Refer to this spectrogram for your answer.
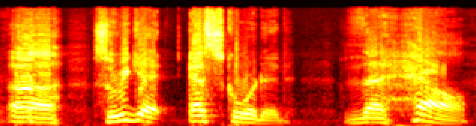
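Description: A man in his forties casually telling a funny story, animated and laughing as he acts out the scene. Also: fairly high pitch, slow pace, no room sound, clean studio sound.

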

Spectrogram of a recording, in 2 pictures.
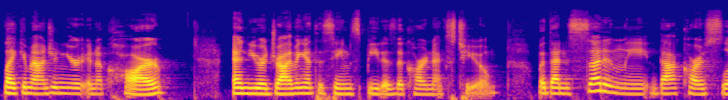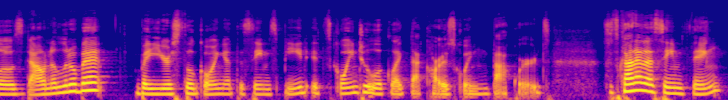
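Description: A woman's voice: lowish voice, moderate pace, gravelly. A woman podcast host explaining things in a casual, conversational and reassuring way, with frequent filler words like "like" and "kind of".

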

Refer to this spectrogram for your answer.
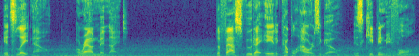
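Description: An actor with an American accent plays a reflective man narrating his road trip in a measured, literary audio-drama style. His natural, medium-pitched voice is very animated, and it plays over music. The storytelling itself is matter-of-fact.

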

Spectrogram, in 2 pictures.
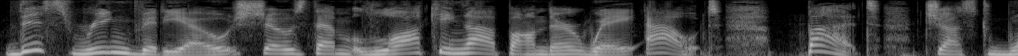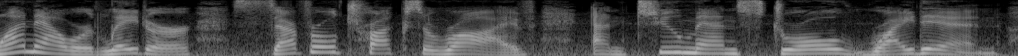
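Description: A woman narrates a scripted TV news report. Her voice sits at an average pitch as she lays out the story as a reporter. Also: animated, slow, a little hiss or hum.

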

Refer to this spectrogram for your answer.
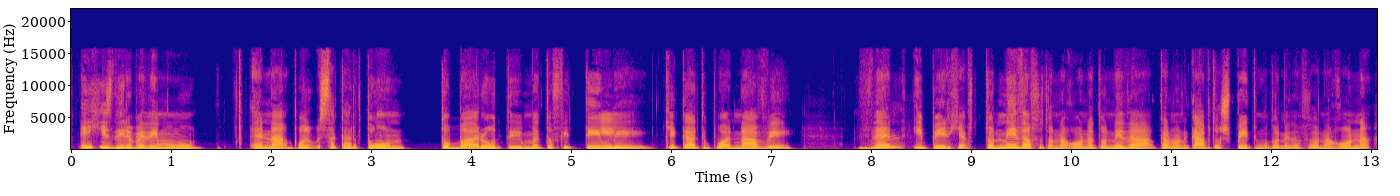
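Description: A woman hosting a podcast, telling stories in a chatty, sarcastic, animated way. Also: fairly high pitch, dry recording, clean studio sound. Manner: chatty, sarcastic, animated storytelling with quoted voices. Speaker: podcast host. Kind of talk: casual chat recap.

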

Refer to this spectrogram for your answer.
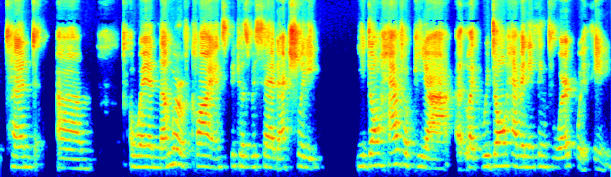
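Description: An immigrant to Australia who owns a PR agency, a woman whose first language isn't English, is a guest answering interview questions. She's casual and earnest, with lots of fillers and restarted sentences. Her mid-range voice echoes in a reverberant room.

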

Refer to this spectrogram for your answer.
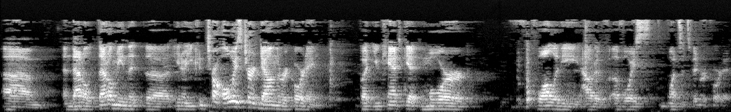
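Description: The recording comes from a panel room at a public library, with echo and a far-off microphone. A man who makes audio dramas speaks informally and plainly as a panelist, his low-side voice keeping a measured pace.

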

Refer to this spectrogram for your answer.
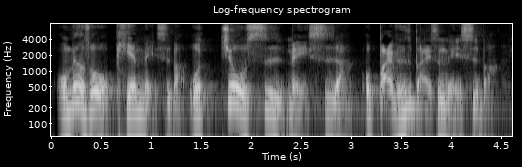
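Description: Animated man hosting a chatty podcast. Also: a little high, brisk, breathy edge. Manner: animated, mock-exasperated rants, jokey asides; mimics accents in bursts of English. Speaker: podcast host reading listener questions. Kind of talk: casual chat.

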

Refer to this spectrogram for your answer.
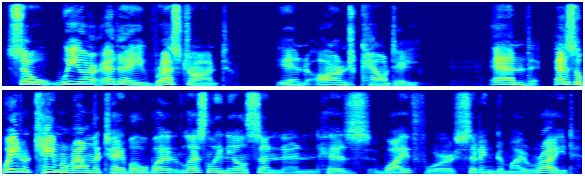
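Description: A middle-aged man hosting a podcast, telling a story in a measured way with frequent pauses and "uh" fillers. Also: a little high, pushed and bright, no room sound. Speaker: podcast host. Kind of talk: storytelling monologue.

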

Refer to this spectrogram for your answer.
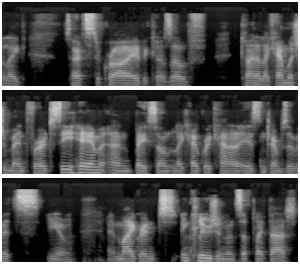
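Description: A man's voice: on the low side, fairly bright tone. A man hosting a podcast, upbeat and steering the chat with questions. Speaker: podcast host. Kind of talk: casual chat.

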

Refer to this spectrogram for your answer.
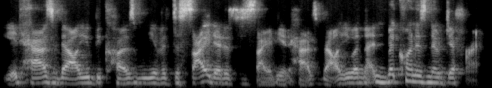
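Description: A woman co-hosting a podcast, thinking out loud in a reflective, conversational way. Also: low voice, fast talker. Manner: reflective, talks through ideas with fillers. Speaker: podcast co-host. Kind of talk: casual discussion.

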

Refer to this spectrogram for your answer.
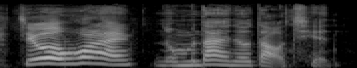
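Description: A woman's voice: high voice, a little fast, no room sound. A woman, co-hosting a podcast and telling a work story while acting out the customers. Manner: animated storyteller, acts out customers. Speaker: podcast co-host. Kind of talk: casual chat.

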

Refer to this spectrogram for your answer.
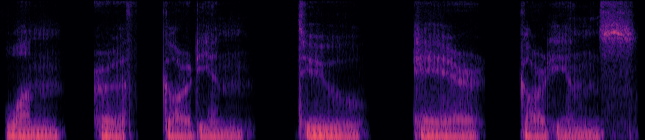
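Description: A man voicing a towering, emotionless stone guardian in a monotone, slow and deliberate. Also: very deep voice, husky, dry recording, pitched below the performer's own voice, full character voice. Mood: flat, stern.

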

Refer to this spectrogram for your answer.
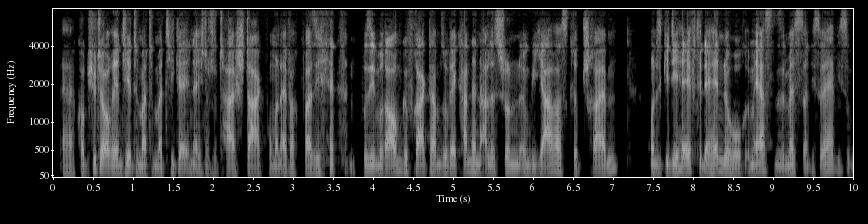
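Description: A man's voice: mid-range voice, dry recording. Reflective man, dry close sound. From Germany (Berlin). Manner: reflective, hesitant, many fillers and restarts. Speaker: interview guest. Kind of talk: casual conversational interview.

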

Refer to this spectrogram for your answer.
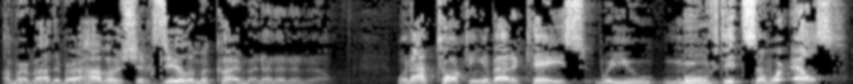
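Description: Reading out Talmud phrases and unpacking them, this man argues his way through by asking questions and then answering them. He speaks briskly in a mid-range, animated voice that's mellow and husky.

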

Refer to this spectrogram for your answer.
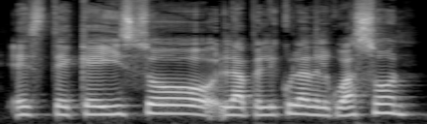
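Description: Animated Mexican woman telling a story. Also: mid-range voice, a little slow. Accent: Mexican Spanish. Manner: animated, acts out the scenes. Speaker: guest. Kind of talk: storytelling anecdote.

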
